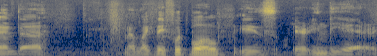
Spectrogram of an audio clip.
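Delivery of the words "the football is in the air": slow, deliberate, put-on Russian accent. Retelling code-phrase phone calls with a friend: put-on russian accent. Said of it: "long conversations in Russian accents".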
